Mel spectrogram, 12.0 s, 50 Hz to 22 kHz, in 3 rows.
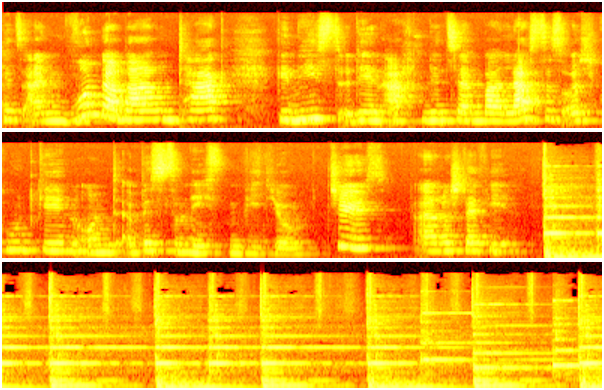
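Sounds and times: bell-like notes over a beat: 7.6 - 12.0.

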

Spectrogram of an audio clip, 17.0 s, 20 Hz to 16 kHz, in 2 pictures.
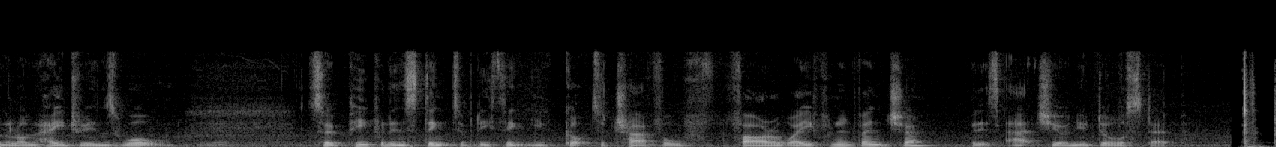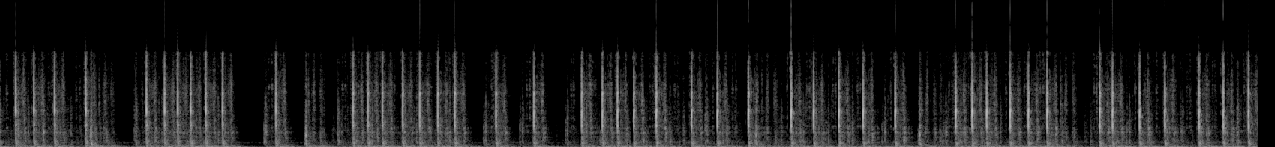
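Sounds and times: keyboard typing clicks: 8.3 - 16.9.

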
